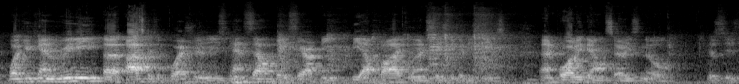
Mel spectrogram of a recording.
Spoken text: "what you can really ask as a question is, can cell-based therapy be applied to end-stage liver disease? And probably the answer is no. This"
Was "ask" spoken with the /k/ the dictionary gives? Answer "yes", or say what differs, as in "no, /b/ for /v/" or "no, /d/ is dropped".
yes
